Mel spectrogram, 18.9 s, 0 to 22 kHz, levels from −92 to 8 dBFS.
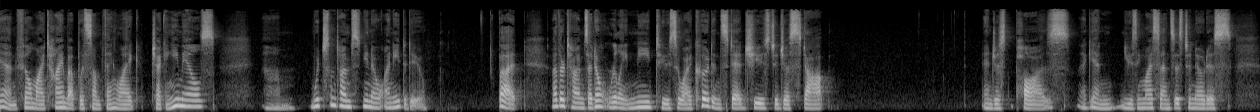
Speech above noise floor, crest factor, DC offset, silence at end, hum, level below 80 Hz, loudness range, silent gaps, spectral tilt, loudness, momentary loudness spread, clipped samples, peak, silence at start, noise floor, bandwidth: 44 dB; 20 dB; under 0.1%; 0.45 s; none; -72 dBFS; 4 LU; none; -4 dB/octave; -24 LUFS; 11 LU; under 0.1%; -6 dBFS; 0 s; -68 dBFS; 15.5 kHz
